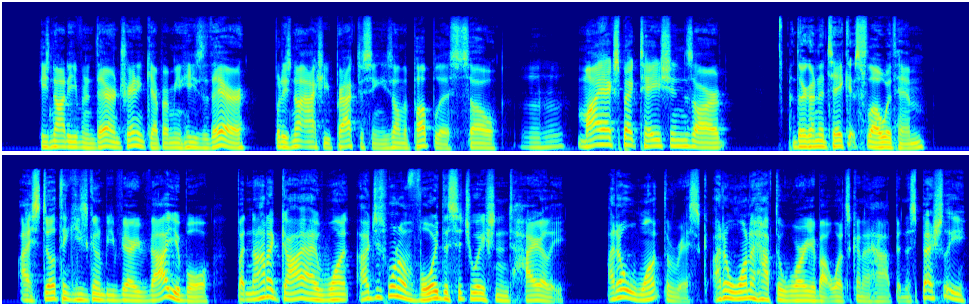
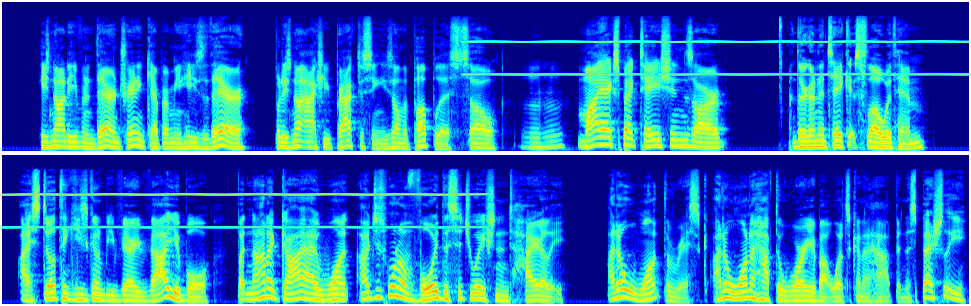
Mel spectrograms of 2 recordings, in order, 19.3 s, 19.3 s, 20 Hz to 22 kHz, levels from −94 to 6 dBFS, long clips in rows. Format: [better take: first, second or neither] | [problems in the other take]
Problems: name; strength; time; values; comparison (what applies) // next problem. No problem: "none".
first | high-pitched whine; loud; from 4.5 to 15 s; 7.5 kHz, 10 dB below the speech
